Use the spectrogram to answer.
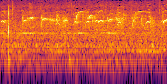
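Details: A chirpy wild flock of brown-eared bulbuls gathers at snow-capped, leafless riverside shrubs in midwinter, bathing in the frigid river. Thin, high whistled calls, some rising or arched, repeat over a steady rushing-water roar.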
